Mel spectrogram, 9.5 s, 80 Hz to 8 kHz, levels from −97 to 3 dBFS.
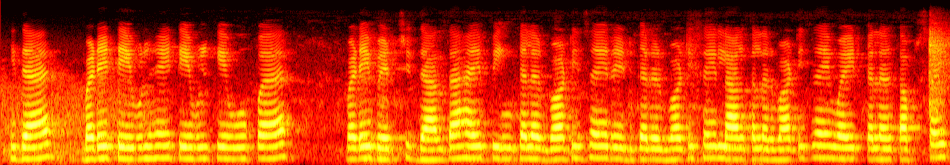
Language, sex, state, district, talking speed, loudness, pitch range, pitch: Hindi, female, Maharashtra, Mumbai Suburban, 160 wpm, -16 LUFS, 190-210 Hz, 200 Hz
